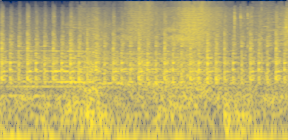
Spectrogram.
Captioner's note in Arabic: صوت هواء مندفع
